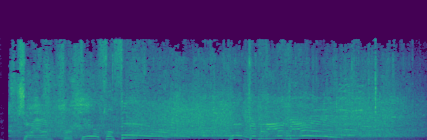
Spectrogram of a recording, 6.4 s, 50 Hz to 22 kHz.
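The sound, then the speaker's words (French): A short "Welcome to the NBA" segment jingle from the French basketball show Le 5 Majeur: a loud, busy montage of crowd roar, excited whoops and shouts, and bouncing-ball thuds, gradually fading out at the end. “Welcome to the NBA Jingle.”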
